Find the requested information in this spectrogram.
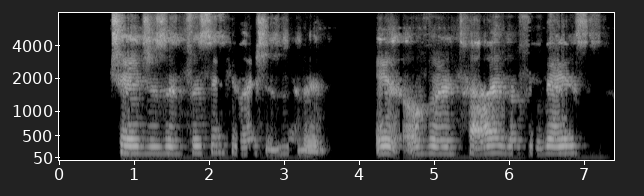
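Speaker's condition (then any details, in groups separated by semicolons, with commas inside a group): ALS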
